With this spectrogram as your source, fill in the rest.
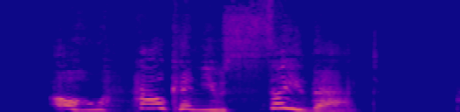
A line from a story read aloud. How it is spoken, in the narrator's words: cried Scarlett, tears coming into her eyes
